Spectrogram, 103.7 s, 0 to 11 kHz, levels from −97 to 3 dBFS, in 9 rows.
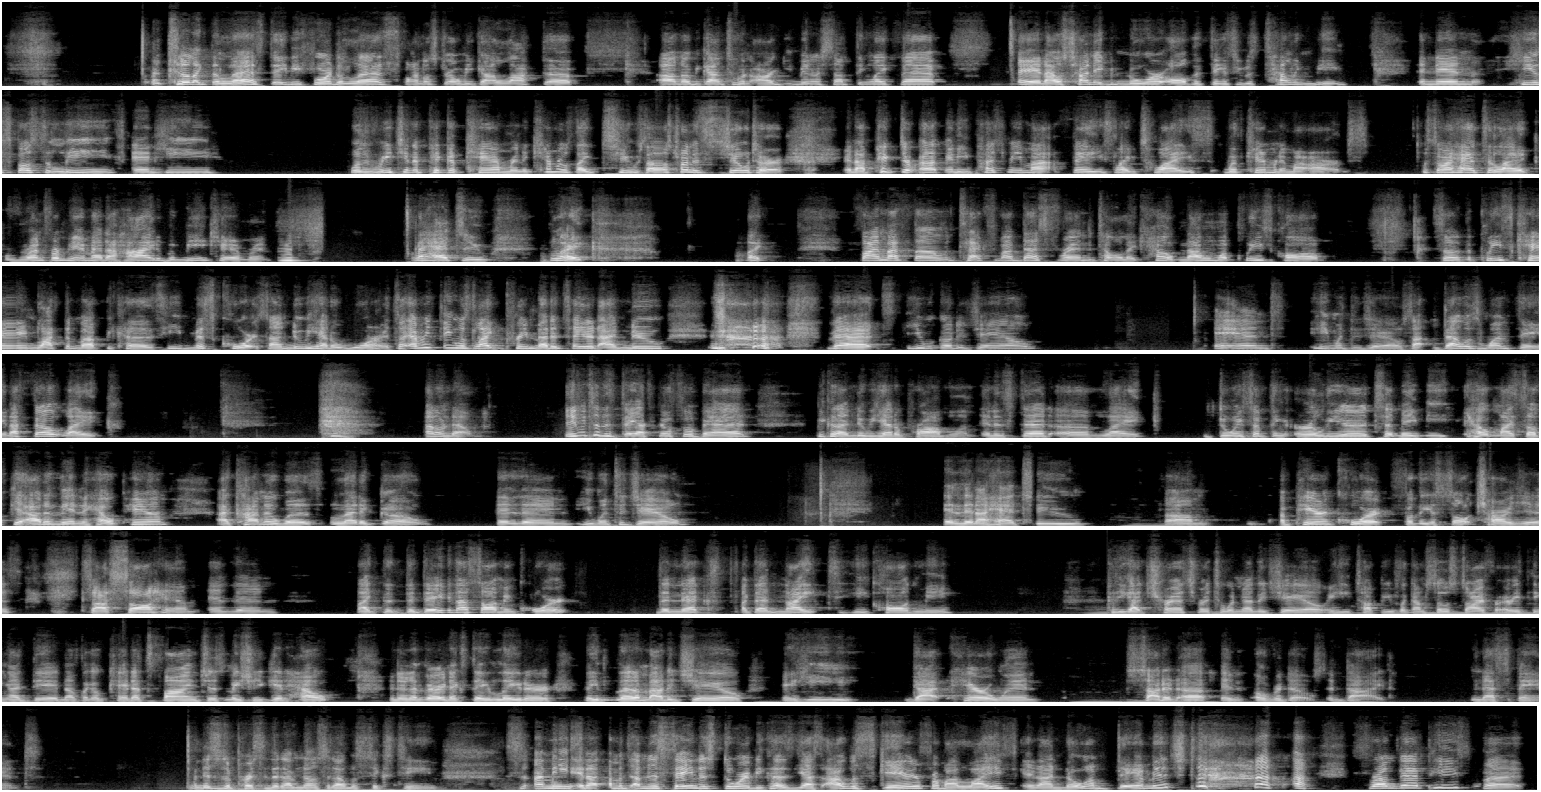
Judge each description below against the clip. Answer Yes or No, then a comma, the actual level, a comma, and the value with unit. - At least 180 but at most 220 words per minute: Yes, fast, 205 wpm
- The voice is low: No, high, 195 Hz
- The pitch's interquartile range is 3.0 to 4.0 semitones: Yes, average, 3.7 semitones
